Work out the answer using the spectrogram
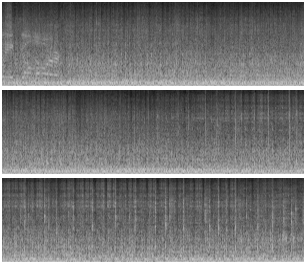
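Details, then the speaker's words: Hot Evo Softail V-twin carb engine with choke plate off and mixture screw about one turn out: loud, lumpy idle that never evens out. Intake air leak found as loose intake bolts and a cracked vacuum cap. "definitely have a leak on the intake somewhere and we'll try and get this started"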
